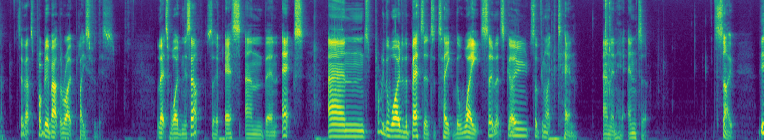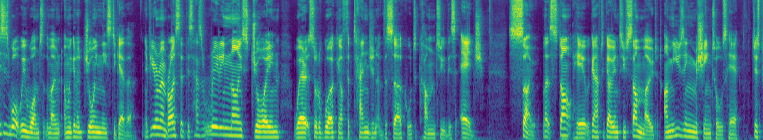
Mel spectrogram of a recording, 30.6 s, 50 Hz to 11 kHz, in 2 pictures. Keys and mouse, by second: 0.2-0.6 middle drag, 0.9 middle drag, 1.3 shift+middle drag, 1.8 click, 2.5 click, 2.8-3.2 middle drag, 3.4 shift+middle drag, 4.3 s, 6.3 x, 10.9 KP_1, 11.0 KP_0, 12.1 Return, 13.2-15.2 middle drag, 15.4 shift+middle drag, 17.0 click, 17.5-18.3 middle drag, 22.3 shift+middle drag, 24.6 shift+middle drag, 25.7 middle drag, 26.1 click, 26.5 Tab.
